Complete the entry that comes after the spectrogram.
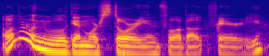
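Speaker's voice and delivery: ordinary talk, nothing marked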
